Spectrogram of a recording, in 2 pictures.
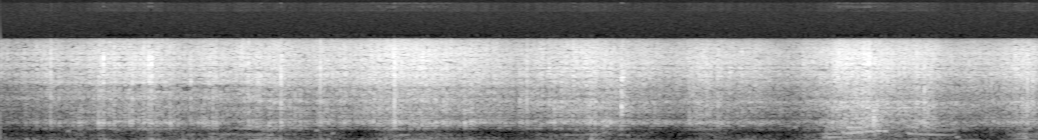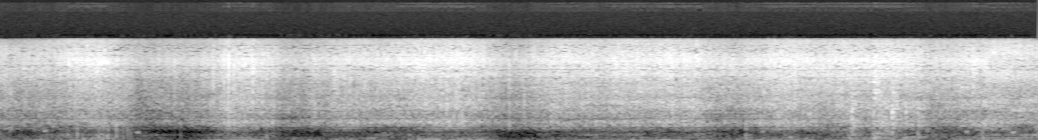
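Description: Washed amaranth leaves fry with ginger garlic paste in a pan, giving a continuous loud hiss and sizzle with occasional stirring scrapes, with no voices.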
